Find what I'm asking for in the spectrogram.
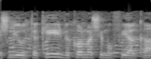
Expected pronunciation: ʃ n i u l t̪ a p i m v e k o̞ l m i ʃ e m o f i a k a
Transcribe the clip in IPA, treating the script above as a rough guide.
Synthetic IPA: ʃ n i u l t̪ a k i n v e k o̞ l m a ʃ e m o f i a k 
